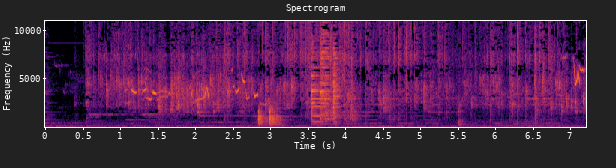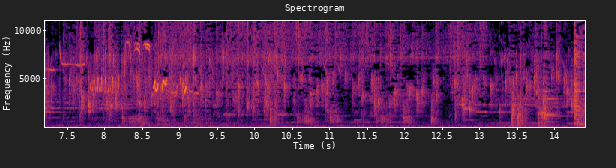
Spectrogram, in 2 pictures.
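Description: Oil sizzling in a hot wok, starting about half a second in, with sliced shallots, garlic and chilli frying in it for a stir-fry, and small clicks of the spatula and cutting board against the pan.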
